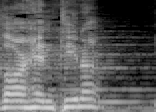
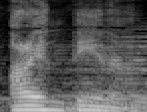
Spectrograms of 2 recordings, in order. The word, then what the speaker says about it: Argentina: Is it a soft G with Argentina? – Yes, it's almost like the G isn't even there. Argentina. Oh. – I think you got to roll the R too.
